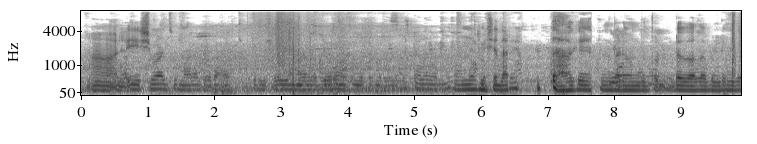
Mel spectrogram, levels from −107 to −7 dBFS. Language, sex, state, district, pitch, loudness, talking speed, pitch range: Kannada, male, Karnataka, Bijapur, 125 Hz, -36 LUFS, 145 wpm, 120-130 Hz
